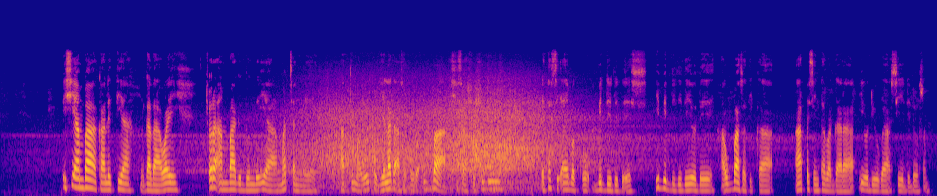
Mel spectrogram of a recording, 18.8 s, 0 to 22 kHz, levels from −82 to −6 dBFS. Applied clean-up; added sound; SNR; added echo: none; Train; 8 dB; none.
